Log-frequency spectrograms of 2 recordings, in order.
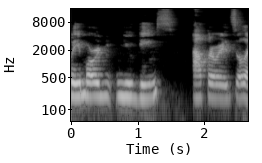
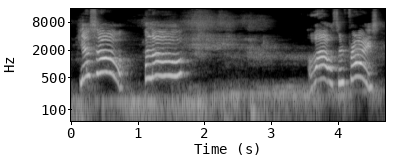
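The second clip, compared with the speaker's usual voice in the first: excited greeting; slower than usual. Real, not acted. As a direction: sing out the hello to a new guest. Greeting a surprise guest joining.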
